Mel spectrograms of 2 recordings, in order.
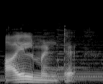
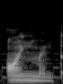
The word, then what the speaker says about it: ointment: நம்ம வந்து நம்ம ஆயின்மெண்ட்னு கூட சொல்ல மாட்டோம், வீசே ஆயில்மெண்ட்டு. ஆயில்மெண்ட் வாங்கினேன், ஆயில்மெண்ட்னு ஒரு வேர்டே இல்லை, அது தப்பு. We have to pronounce it as ointment, right? T is silent.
